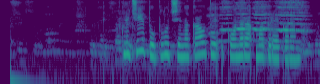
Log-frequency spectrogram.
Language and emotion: Russian, neutral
